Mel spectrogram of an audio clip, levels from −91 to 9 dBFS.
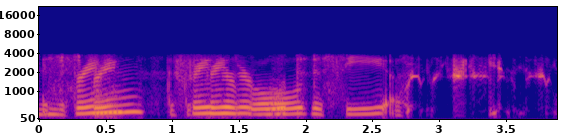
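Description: From the start until 2.12 s there is a doubled audio track. A second full-band copy trails roughly 150 ms behind, at about the same level. It has no decay or room colour, and it cuts off abruptly. A slower capture path is the likely cause.

At 2.76 s a codec payload misread begins and runs to the end. The narrowband AMR stream is octet-aligned but is read as bandwidth-efficient. Its bits land in the wrong fields. The speech becomes garbled noise and warble that barely tracks it.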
